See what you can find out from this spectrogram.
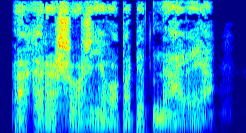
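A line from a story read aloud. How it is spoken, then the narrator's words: Growled. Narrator (Russian): рыкнул Фенрир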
